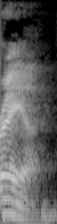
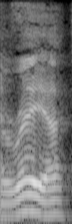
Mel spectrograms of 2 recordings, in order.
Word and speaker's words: Saraya: Saraya. Say her name right. She makes it very clear. Mm. She wants us all to make sure they're not calling her Saraya. So Saraya is the name.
